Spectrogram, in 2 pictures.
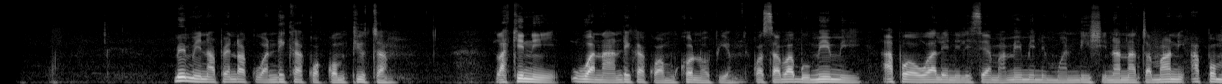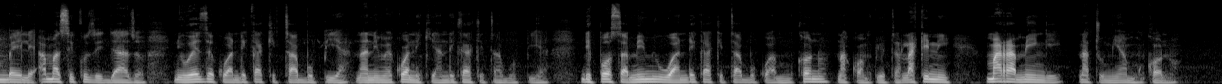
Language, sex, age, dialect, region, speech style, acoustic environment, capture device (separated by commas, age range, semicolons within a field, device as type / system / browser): Swahili, male, 25-34, Kenya - Nairobi Sheng-influenced, Kenya, focused, nature, mobile / Linux / Chrome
